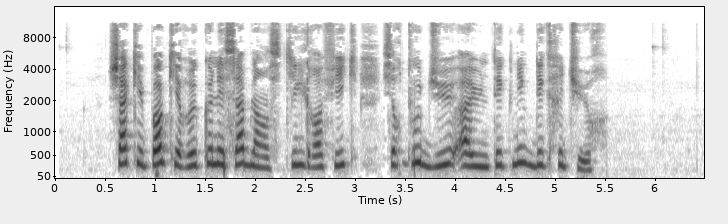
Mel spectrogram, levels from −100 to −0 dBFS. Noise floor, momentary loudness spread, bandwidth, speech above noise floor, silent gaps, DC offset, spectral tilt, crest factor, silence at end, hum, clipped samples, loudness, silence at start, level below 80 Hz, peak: -73 dBFS; 11 LU; 11.5 kHz; 44 dB; none; under 0.1%; -2.5 dB/octave; 22 dB; 1.05 s; none; under 0.1%; -29 LUFS; 0.55 s; -68 dBFS; -8 dBFS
